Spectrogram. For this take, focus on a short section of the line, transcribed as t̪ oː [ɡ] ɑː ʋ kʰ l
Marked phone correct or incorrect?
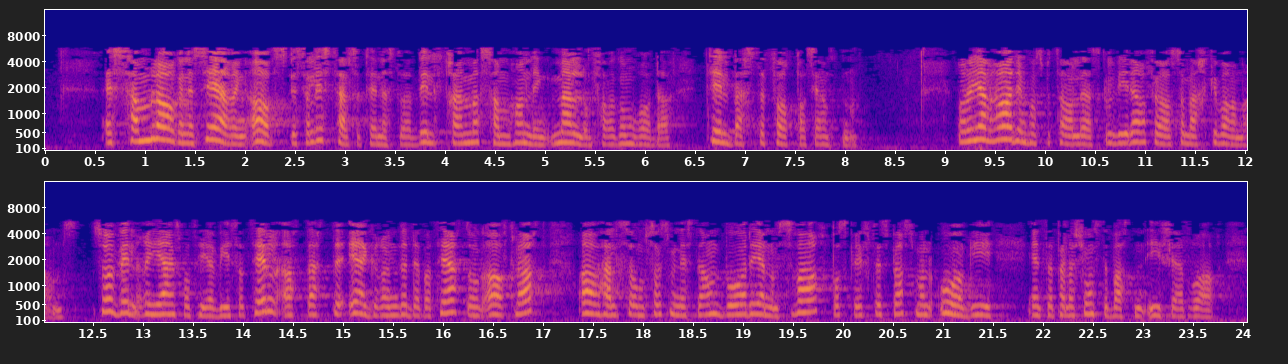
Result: correct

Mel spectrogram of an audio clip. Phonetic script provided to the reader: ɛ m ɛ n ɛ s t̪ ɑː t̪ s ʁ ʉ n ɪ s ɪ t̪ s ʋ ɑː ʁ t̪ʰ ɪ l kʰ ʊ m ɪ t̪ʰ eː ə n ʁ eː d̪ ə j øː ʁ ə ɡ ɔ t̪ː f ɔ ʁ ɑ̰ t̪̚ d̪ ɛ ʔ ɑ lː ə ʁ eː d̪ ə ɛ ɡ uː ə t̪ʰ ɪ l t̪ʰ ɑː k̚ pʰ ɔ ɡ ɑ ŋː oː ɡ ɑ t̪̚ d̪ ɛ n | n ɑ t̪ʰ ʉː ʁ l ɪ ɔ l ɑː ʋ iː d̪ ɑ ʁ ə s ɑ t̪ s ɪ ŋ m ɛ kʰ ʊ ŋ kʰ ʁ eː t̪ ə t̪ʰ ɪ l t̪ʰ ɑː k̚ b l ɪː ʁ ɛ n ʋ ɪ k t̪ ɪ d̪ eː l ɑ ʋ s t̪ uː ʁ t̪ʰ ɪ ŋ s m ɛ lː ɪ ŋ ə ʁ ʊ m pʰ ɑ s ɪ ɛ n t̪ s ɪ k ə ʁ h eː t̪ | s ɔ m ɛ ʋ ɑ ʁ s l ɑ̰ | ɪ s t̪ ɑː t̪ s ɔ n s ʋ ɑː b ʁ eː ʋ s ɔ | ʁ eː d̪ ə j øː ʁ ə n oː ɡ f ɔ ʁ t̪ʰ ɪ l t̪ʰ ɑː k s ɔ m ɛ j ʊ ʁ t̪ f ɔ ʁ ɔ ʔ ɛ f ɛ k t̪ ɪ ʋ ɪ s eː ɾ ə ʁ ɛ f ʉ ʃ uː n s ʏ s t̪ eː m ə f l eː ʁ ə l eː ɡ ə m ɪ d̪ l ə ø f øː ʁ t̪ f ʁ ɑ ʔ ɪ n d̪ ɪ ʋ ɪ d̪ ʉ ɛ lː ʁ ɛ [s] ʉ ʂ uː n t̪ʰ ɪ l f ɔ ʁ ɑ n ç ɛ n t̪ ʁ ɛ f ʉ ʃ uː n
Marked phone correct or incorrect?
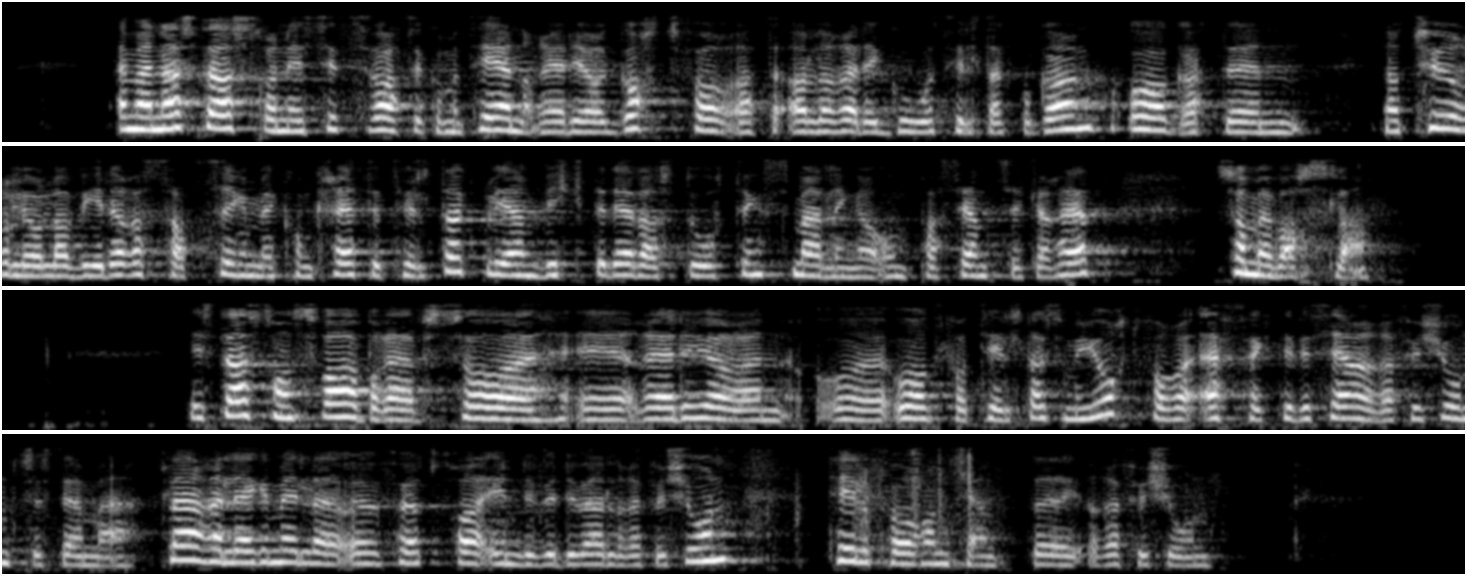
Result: incorrect: f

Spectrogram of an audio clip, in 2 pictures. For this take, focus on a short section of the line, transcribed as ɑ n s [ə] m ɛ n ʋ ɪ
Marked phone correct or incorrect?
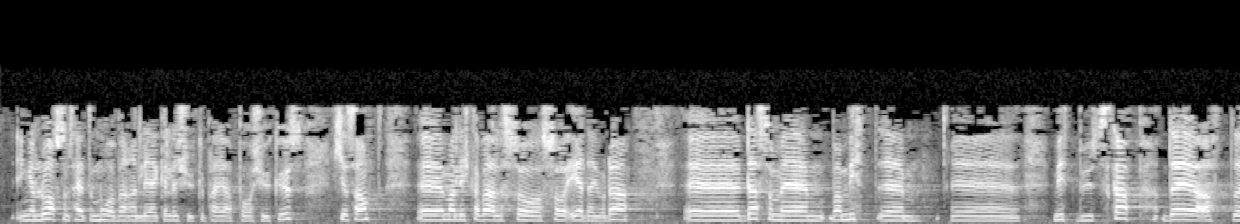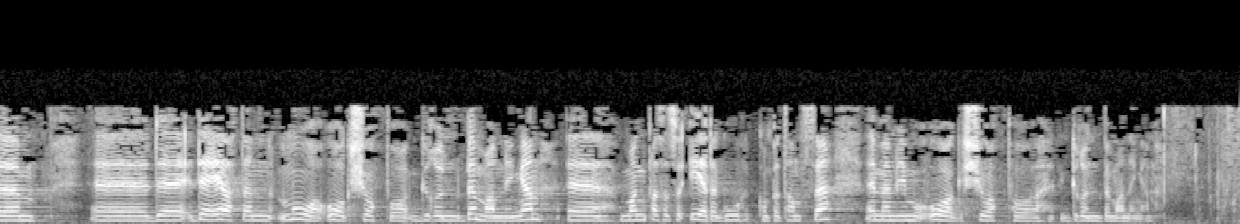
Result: correct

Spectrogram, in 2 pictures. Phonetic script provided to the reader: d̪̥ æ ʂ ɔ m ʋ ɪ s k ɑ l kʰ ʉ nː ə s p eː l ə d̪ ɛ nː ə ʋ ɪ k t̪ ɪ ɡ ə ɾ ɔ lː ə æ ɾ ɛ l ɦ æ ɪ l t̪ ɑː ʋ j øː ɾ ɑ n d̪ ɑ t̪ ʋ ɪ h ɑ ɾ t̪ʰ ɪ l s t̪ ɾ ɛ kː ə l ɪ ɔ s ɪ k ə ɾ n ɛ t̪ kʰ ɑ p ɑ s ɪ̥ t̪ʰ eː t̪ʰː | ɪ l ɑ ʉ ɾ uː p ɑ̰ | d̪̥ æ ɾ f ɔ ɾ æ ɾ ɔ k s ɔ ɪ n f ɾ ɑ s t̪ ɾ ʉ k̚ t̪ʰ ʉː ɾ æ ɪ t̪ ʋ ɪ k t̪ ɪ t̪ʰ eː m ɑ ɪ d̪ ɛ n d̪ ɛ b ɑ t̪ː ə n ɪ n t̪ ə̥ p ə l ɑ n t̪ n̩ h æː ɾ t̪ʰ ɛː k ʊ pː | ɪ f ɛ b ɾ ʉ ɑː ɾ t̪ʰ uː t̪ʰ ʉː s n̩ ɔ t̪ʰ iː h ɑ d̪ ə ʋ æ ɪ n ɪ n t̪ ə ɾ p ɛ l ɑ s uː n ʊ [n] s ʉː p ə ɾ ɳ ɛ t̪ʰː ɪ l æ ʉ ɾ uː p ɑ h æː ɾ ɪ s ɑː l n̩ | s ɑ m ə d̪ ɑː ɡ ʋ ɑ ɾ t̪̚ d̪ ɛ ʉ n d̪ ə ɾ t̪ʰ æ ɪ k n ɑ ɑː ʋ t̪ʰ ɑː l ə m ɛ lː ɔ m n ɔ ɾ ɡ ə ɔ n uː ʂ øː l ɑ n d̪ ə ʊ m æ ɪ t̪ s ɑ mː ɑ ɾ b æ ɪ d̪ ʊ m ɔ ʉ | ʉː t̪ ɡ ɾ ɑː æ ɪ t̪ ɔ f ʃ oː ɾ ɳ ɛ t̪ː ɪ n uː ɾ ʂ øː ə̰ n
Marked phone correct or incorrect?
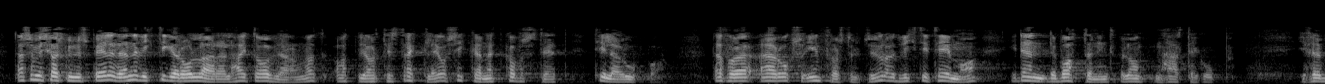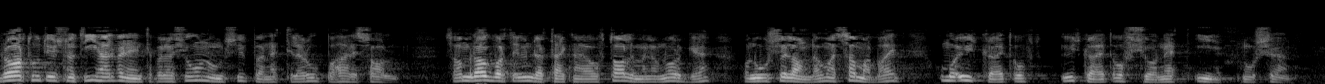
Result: incorrect: m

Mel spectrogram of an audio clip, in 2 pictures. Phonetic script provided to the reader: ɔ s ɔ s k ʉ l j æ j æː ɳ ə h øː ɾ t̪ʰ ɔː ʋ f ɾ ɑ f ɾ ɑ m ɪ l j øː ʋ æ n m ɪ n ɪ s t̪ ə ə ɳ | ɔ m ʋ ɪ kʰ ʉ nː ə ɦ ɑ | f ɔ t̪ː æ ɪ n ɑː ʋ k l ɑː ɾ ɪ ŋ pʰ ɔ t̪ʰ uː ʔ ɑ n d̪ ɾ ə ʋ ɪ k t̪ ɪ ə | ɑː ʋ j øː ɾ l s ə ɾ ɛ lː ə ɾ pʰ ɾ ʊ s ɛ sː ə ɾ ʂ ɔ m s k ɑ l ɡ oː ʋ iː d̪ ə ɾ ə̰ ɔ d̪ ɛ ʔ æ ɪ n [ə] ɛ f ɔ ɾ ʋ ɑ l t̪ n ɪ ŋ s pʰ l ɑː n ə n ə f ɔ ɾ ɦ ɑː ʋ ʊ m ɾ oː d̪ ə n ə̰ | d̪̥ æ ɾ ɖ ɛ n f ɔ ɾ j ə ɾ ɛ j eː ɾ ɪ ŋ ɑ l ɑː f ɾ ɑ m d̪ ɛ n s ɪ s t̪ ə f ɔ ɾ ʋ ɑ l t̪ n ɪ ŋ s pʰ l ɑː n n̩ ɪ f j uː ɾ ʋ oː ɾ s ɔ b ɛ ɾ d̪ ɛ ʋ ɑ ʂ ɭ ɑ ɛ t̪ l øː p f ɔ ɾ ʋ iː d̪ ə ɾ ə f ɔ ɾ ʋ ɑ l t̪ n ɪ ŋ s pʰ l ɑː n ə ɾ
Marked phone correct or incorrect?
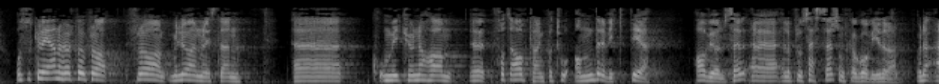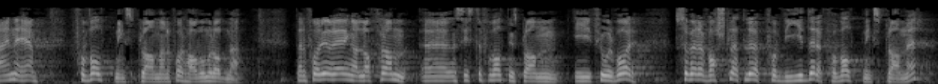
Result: correct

